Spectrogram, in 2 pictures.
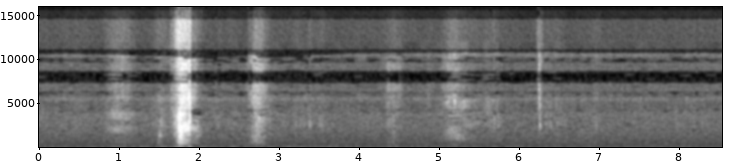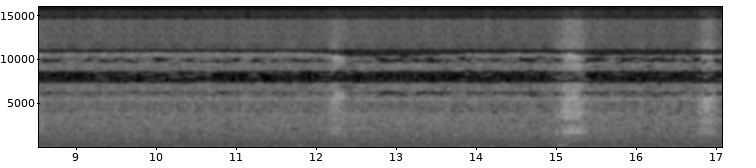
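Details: Sneezing during a really bad allergy fit: one sharp, loud sneeze followed by fainter sniffs and small bursts over a quiet outdoor background; a bout of sneezing.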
